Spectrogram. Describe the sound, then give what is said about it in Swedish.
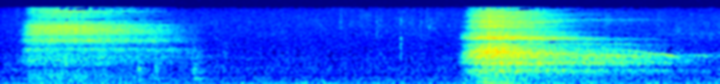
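A long, deep breath is drawn in softly and steadily, then a quiet pause, then a fuller, rushing exhale that slowly fades. It is faint and heard alone. “så tar du ett långt djupt andetag. Och fyller dina lungor och släpper ut luften igen.”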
